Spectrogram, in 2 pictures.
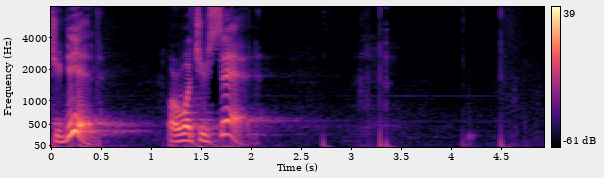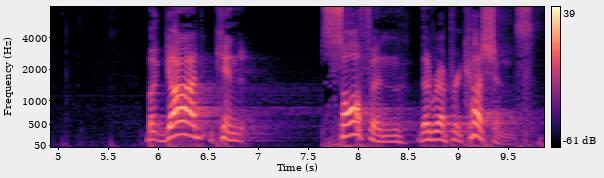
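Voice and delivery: loud, driving preacher voice; fiery preaching. Acted. Pastor telling the church to face consequences, loud and fervent. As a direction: preach it hard to the congregation.

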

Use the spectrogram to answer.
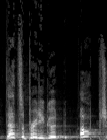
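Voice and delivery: squeaky comic emphasis; loud, high-voiced comic aside; high-pitched understatement. Real, not acted. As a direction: jump way up high for the obvious point. Comic understatement about big break.

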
